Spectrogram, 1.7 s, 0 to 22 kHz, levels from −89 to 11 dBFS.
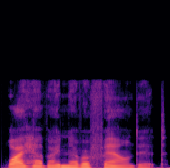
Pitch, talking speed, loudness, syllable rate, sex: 195 Hz, 210 wpm, -18 LUFS, 4.5 syllables/s, female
